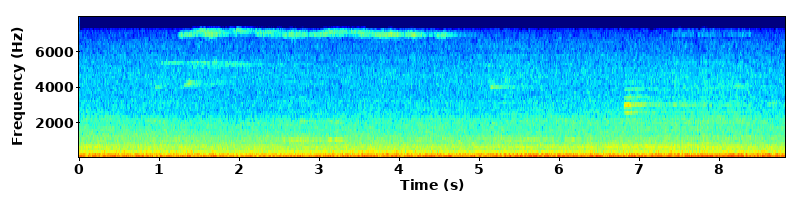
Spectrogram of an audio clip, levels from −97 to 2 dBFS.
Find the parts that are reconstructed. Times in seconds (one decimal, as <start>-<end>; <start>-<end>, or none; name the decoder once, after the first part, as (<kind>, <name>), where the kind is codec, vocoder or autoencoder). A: 7.4-8.4 (vocoder, WaveNeXt)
